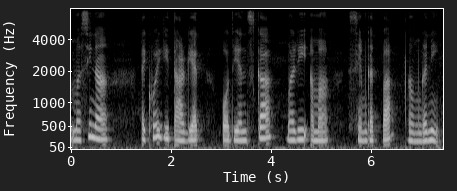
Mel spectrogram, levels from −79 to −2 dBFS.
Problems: background sounds at intervals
